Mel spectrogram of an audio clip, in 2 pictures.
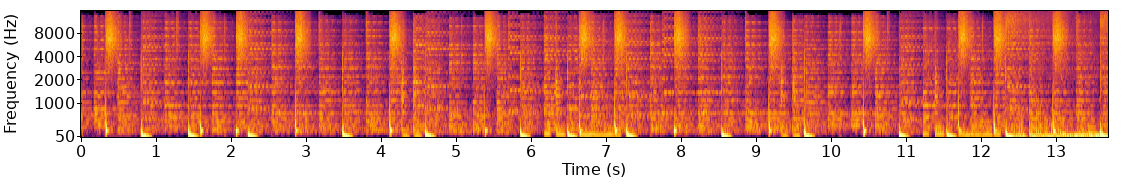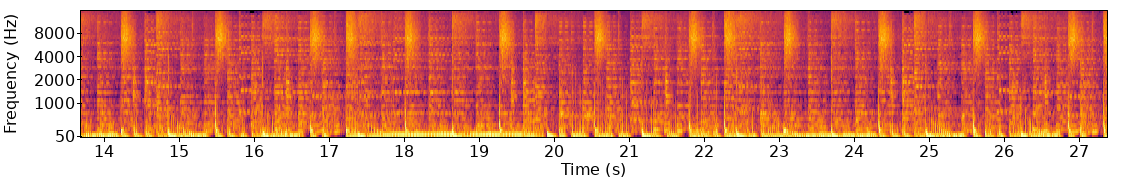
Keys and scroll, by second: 5.7-6.5 typing.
